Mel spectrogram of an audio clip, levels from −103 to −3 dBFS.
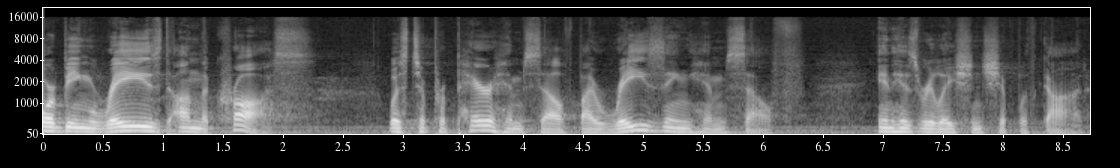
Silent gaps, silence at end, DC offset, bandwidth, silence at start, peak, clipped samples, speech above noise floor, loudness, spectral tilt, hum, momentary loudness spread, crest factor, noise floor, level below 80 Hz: none; 0.05 s; under 0.1%; 16 kHz; 0 s; -2 dBFS; under 0.1%; 26 dB; -21 LUFS; -7 dB/octave; 60 Hz at -50 dBFS; 15 LU; 18 dB; -46 dBFS; -42 dBFS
